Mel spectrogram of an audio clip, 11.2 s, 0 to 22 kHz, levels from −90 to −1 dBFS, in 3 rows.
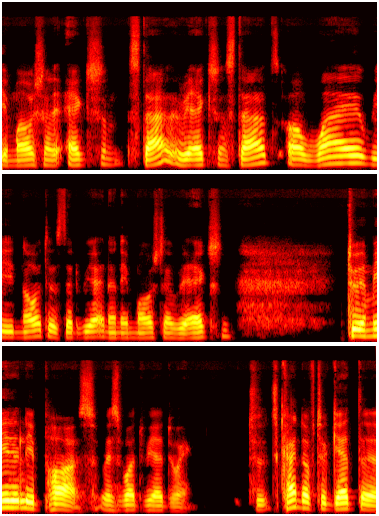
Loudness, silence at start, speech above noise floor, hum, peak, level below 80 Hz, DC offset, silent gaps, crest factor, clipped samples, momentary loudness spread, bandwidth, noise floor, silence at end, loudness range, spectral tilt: -21 LUFS; 0 s; 48 dB; none; -2 dBFS; -80 dBFS; under 0.1%; none; 20 dB; under 0.1%; 16 LU; 15.5 kHz; -69 dBFS; 0 s; 6 LU; -6 dB/octave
